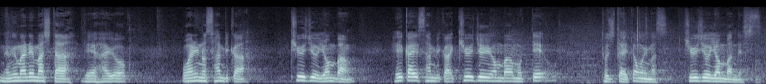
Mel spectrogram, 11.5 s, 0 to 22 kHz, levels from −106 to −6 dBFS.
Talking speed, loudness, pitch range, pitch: 205 characters per minute, -26 LUFS, 125-155 Hz, 140 Hz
